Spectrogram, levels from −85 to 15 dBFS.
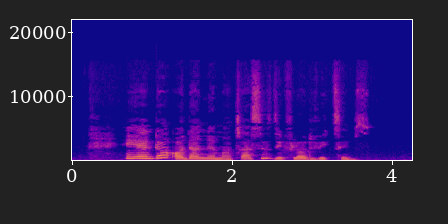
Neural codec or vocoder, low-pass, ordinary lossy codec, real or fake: vocoder, 48 kHz, 128 mel bands, Vocos; 19.8 kHz; AAC, 48 kbps; fake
